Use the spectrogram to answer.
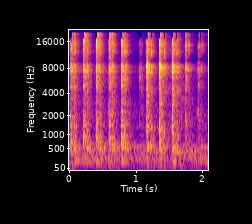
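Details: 1971 Williams Klondike pinball machine, restored after years stored in a barn: quick even run of mechanical clacks, roughly five a second, as score reels reset to zero; reset working properly.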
